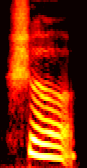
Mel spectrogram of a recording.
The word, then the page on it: 设: shè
